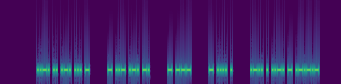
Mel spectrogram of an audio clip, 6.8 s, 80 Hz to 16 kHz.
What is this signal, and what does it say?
Morse code, heard as a keyed tone, about 42 wpm, 700 Hz. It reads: FIRST TURN TO THE LEFT.
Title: 2x Word-Spacing - Sentences from Top 300 Words - 45wpm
